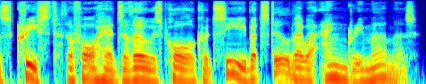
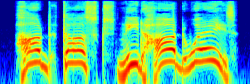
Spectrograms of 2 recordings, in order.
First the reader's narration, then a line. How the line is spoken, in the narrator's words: someone shouted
